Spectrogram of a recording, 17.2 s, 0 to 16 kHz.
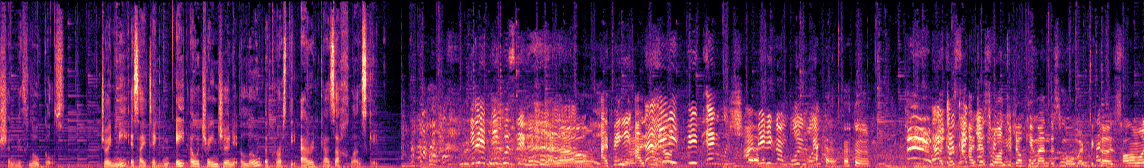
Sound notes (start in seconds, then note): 10.8 kids interrupting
